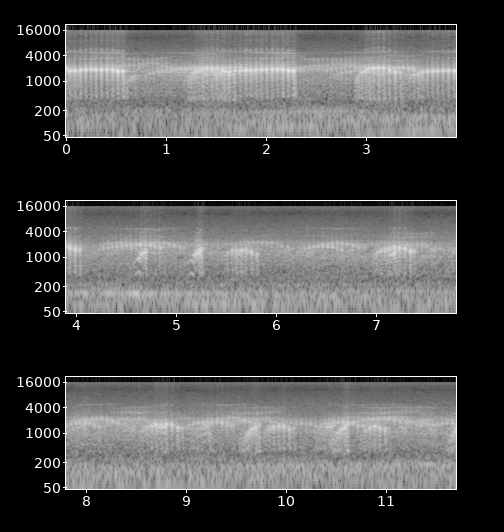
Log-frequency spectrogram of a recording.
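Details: Frogs calling at night: a dense chorus of arched, bubbling croaks that overlap and repeat several times a second, with a steady low rumble underneath.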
